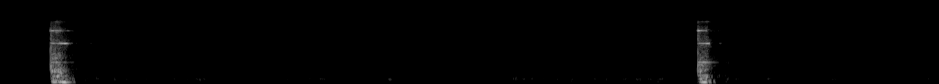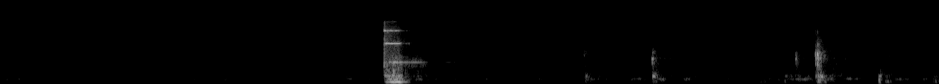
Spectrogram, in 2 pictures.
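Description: A meditation bell is struck three times at even intervals of roughly six seconds, each strike a bright ringing tone that fades. Faint soft rustles and clicks follow after the last strike.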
